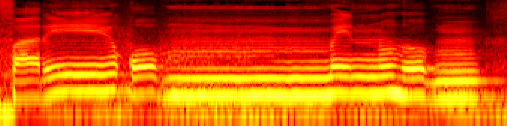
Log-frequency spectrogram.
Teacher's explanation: क़ाफ हुरूफ़ मुस्तालिया में से है, मोटा पढ़ेंगे।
